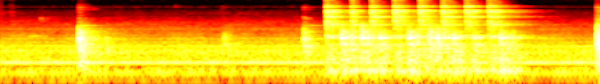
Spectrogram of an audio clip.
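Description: Spoon beating rapidly against a ceramic bowl while stirring a liquid sauce: a quick run of clinks for about a second and a half in the second half, after a single knock about half a second in.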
